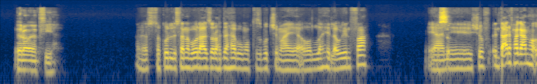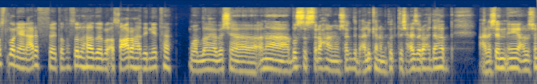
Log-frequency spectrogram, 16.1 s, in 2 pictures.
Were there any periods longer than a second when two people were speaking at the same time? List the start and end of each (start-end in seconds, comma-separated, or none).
none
